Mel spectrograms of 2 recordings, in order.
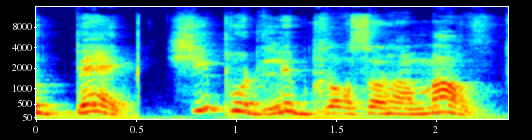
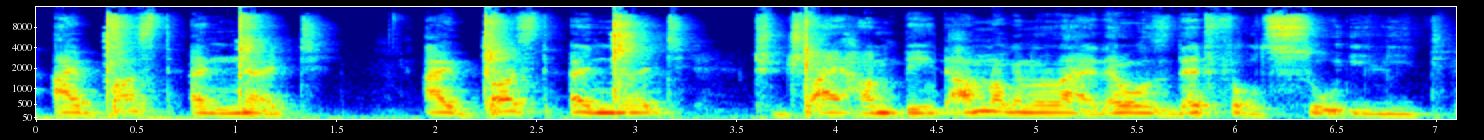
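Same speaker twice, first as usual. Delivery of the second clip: deep spent voice; 9 semitones lower, 5 dB quieter than usual. Acted. Post-climax deep confession.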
